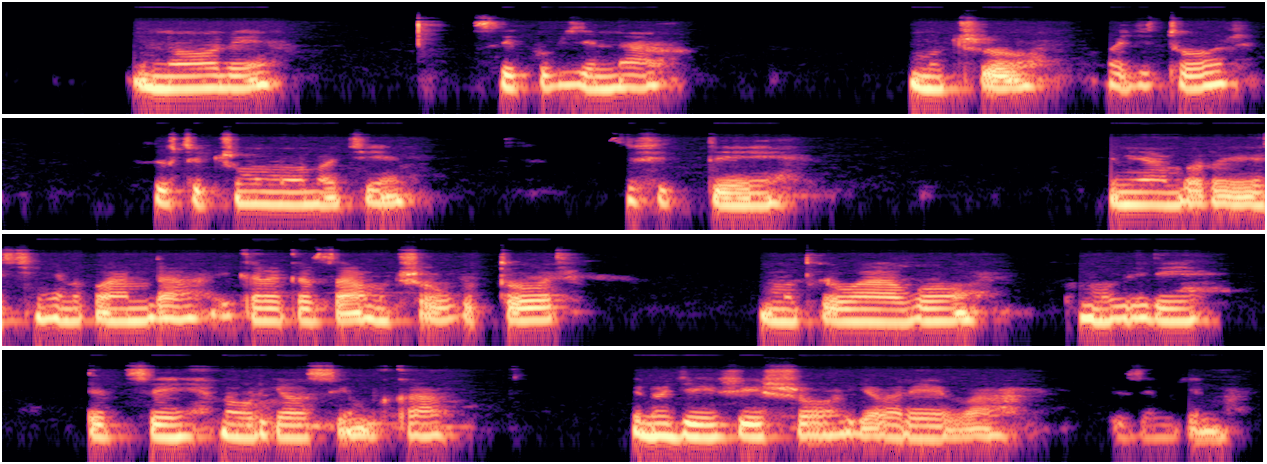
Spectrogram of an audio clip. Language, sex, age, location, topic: Kinyarwanda, female, 25-35, Musanze, government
